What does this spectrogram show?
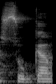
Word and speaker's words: suka: Don't worry "Orang Indonesia suka makan nasi" Why isn't it pronounced as "suka （苏卡）" It's because of the "k" sound It is pronounced as a light "g" sound We've emphasized it multiple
